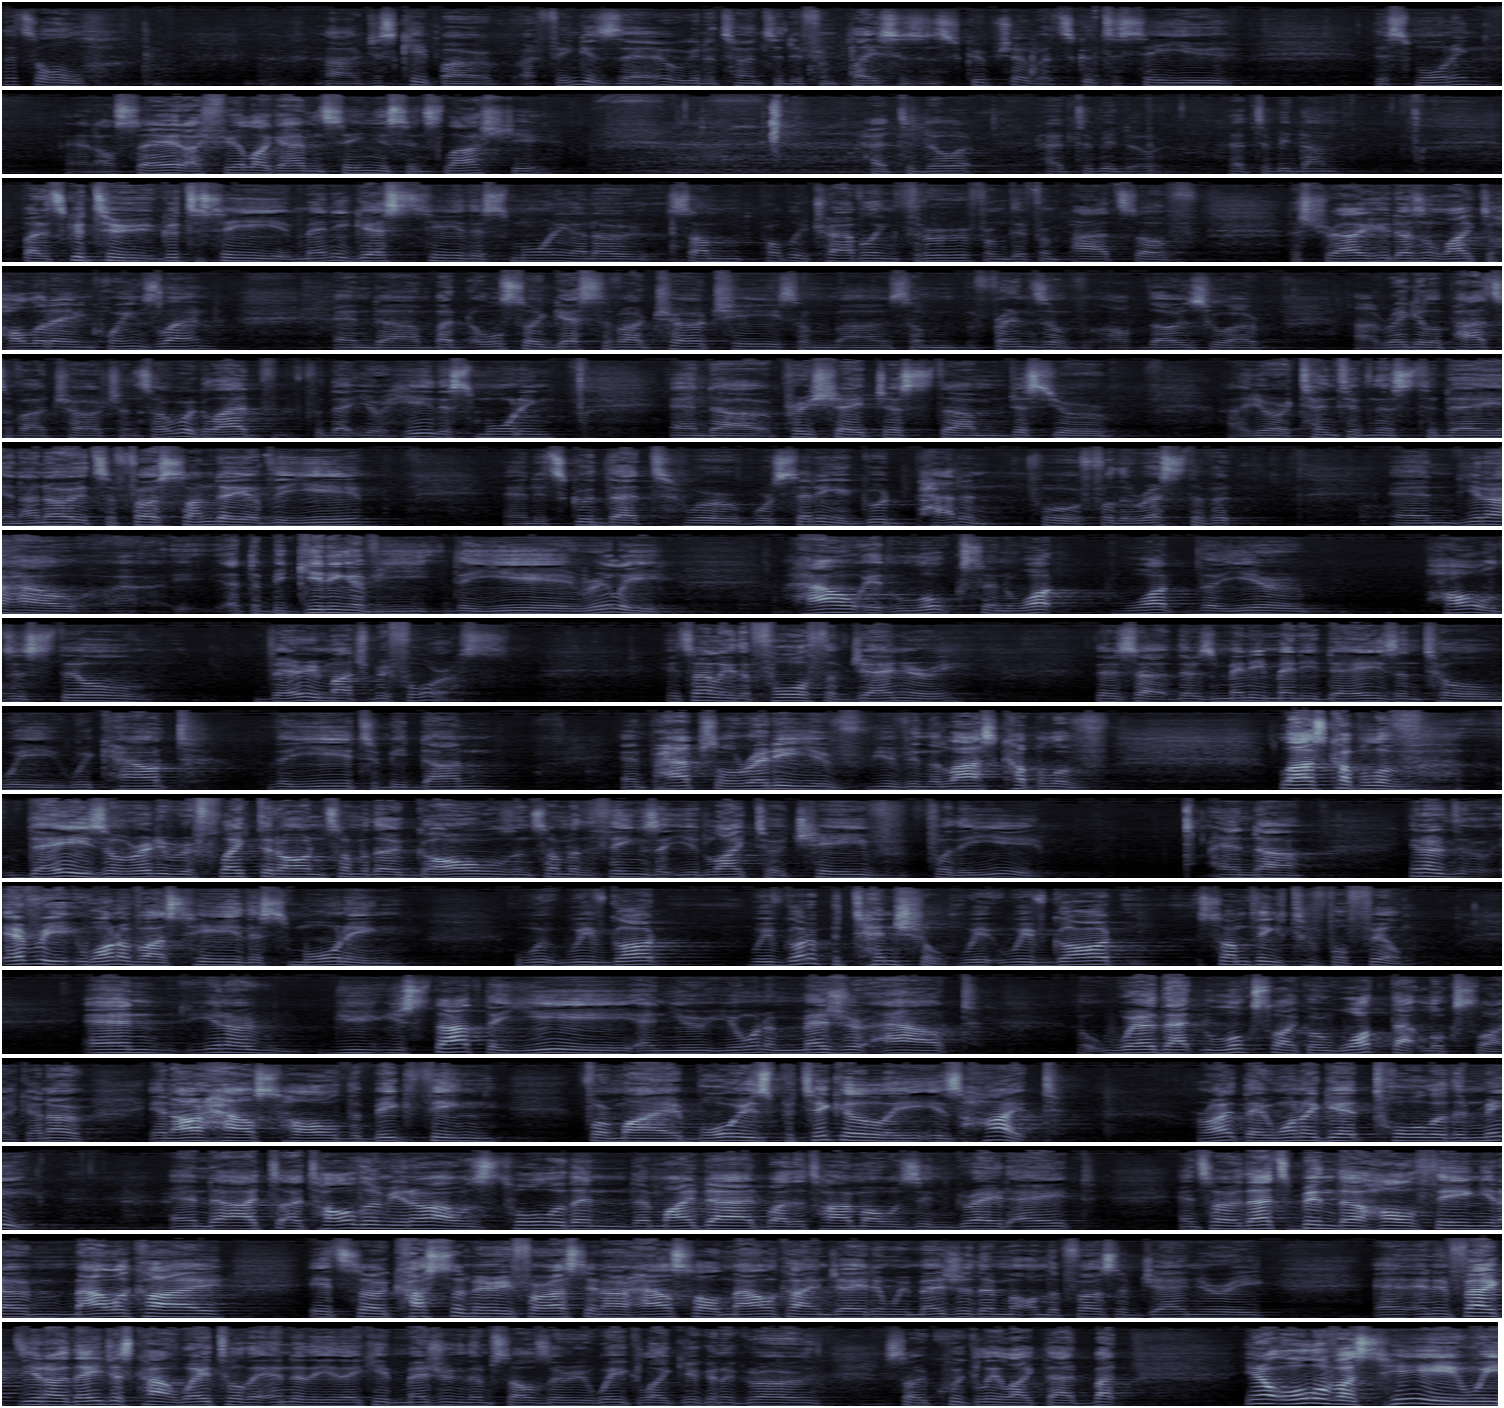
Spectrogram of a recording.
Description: Sermons | Good Shepherd Baptist Church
